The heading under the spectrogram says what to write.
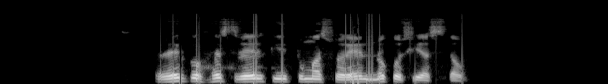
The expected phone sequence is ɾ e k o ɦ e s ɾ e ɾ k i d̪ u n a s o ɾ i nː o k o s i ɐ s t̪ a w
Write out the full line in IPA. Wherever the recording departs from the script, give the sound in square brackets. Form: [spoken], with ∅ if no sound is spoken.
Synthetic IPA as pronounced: ɾ e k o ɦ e s ɾ e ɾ k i [t̪] u [m] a s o ɾ [e] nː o k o s i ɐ s t̪ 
